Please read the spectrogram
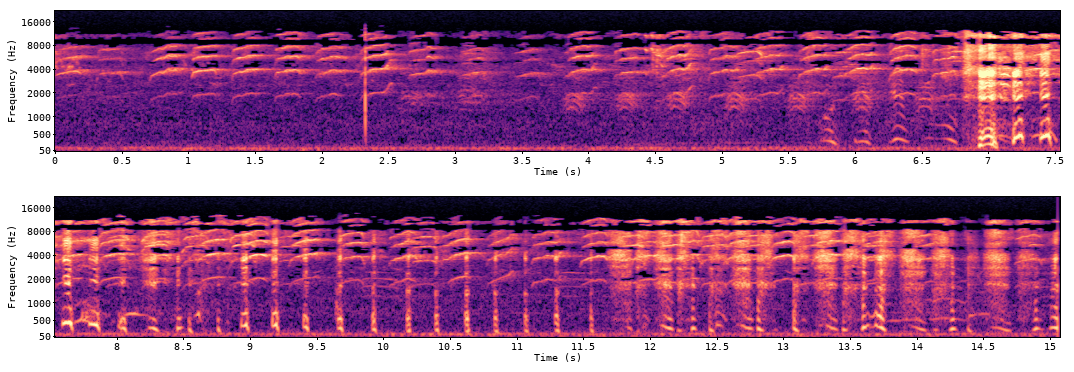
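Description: Birds calling: small high chirps repeated throughout over a steady low hum. About halfway through, a loud run of rapidly repeated calls starts and keeps going.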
